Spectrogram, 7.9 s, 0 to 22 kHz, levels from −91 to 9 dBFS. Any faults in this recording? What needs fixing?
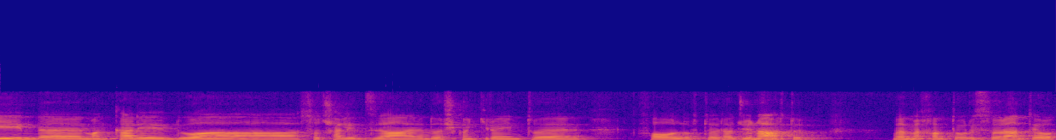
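Bit errors on an ADPCM link, 6.10 to 6.16 s: a short rough burst with pops and a brief level jump. Flipped bits, at a low rate of a fraction of a percent, also throw off the decoder's step size and predictor, so the damage rings on rather than staying a single click. Adding error detection with concealment on the link, or moving the call to a cleaner channel, would prevent it.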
